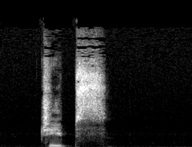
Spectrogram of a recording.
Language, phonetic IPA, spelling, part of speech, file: Polish, [t͡ʃʲips], chips, noun, Pl-chips.ogg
